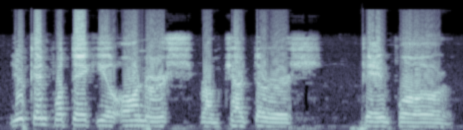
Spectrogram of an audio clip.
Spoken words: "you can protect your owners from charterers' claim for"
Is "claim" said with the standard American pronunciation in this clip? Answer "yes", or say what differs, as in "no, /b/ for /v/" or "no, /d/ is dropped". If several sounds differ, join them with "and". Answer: no, /l/ is dropped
